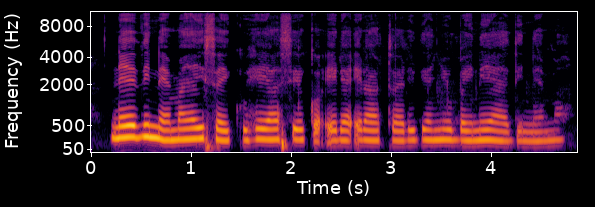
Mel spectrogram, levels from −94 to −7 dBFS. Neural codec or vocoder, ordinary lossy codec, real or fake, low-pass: none; none; real; none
